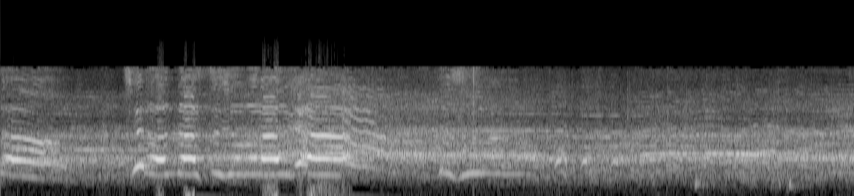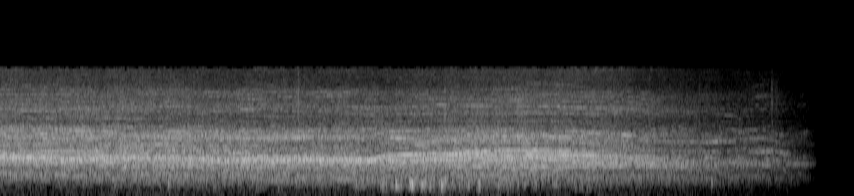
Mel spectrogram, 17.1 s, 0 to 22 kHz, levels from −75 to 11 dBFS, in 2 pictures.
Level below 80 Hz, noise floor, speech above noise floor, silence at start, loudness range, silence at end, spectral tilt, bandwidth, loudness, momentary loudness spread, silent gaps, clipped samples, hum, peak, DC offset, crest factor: -52 dBFS; -44 dBFS; 33 dB; 0 s; 10 LU; 0.8 s; -3 dB/octave; 6.4 kHz; -15 LUFS; 13 LU; none; under 0.1%; none; 0 dBFS; under 0.1%; 16 dB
